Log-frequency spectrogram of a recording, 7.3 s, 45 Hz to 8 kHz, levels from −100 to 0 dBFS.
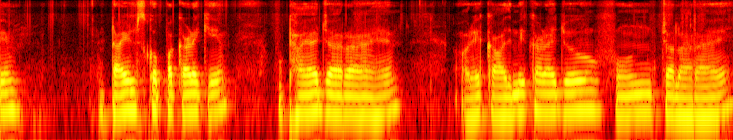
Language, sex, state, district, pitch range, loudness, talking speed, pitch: Hindi, male, Uttar Pradesh, Varanasi, 115-130 Hz, -27 LUFS, 145 wpm, 125 Hz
